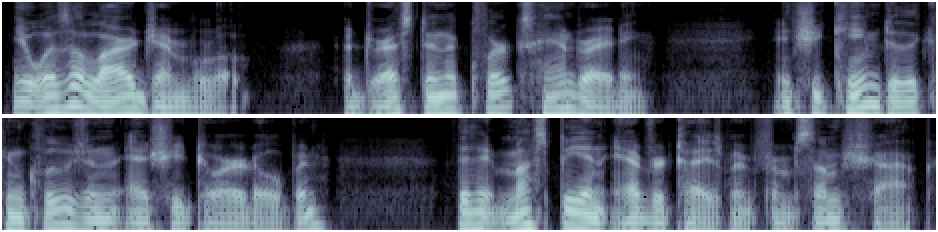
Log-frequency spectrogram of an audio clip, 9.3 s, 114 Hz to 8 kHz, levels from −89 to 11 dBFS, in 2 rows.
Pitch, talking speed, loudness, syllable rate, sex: 95 Hz, 195 wpm, -19 LUFS, 6.0 syllables/s, male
